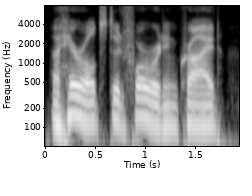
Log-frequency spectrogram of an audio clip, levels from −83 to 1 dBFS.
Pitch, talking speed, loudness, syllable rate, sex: 120 Hz, 185 wpm, -14 LUFS, 4.9 syllables/s, male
